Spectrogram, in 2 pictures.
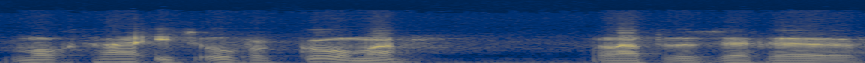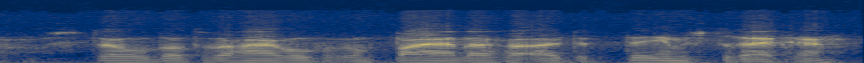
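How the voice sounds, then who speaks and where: An actor playing a dogged police inspector in a radio play, sardonic, stern and deliberate in his talk. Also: on the low side, close to an everyday voice. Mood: stern warning. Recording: muffled, noisy old radio recording.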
